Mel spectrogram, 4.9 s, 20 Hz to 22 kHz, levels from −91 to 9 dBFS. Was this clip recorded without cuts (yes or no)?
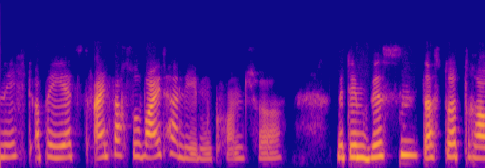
yes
